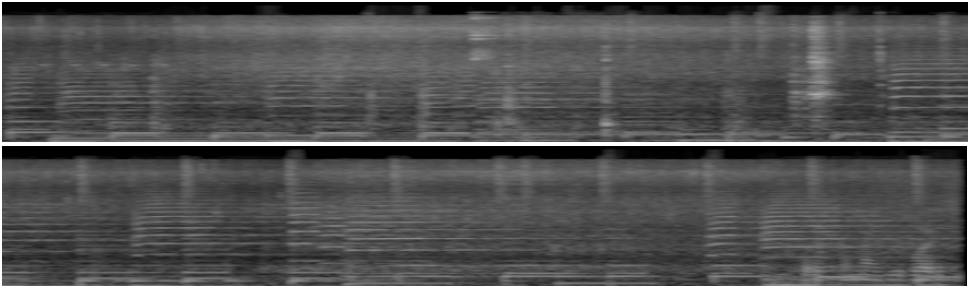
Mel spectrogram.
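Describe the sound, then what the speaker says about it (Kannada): Vegetables with tomato and a pinch of turmeric sauté in a pan for veg pulav, sizzling continuously with occasional stirring clatter, while tonal music plays underneath. "ಅದನ್ನು ಕೂಡ ಚೆನ್ನಾಗಿ ಬಾಡಿಸಿ ನಂತರ ಒಂದು ಚಿಟಿಗೆ ಅರಿಶಿನ ಪುಡಿ ಹಾಕೋಣ"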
